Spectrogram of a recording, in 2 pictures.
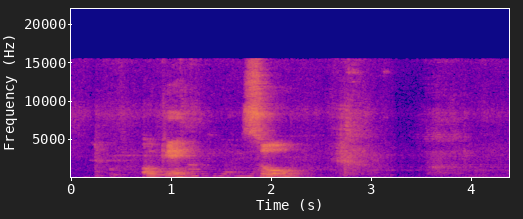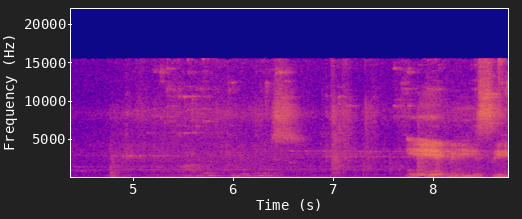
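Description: A woman speaks calmly and clearly, explaining.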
